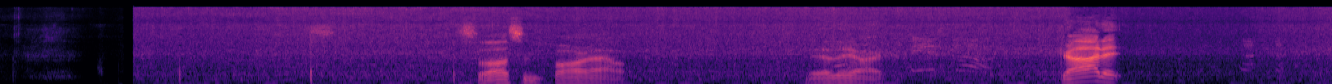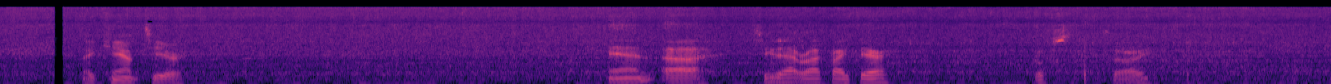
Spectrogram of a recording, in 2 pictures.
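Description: A small stream splashes and gurgles over rocks.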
